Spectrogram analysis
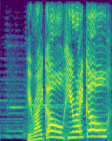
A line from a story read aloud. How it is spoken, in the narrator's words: shouted Dave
